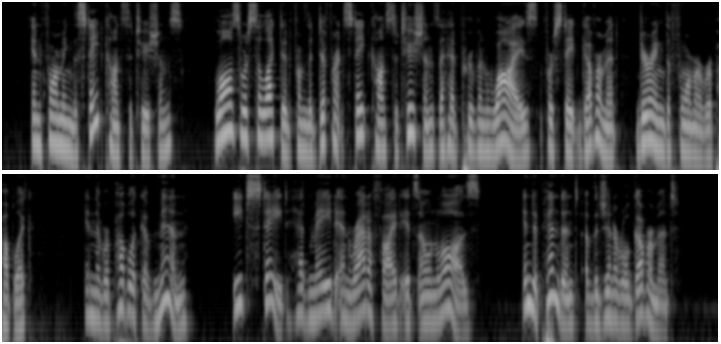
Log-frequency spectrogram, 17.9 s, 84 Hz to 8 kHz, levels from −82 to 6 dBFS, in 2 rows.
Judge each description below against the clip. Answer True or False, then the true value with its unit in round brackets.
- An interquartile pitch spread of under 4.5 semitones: False (5.1 semitones)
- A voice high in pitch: False (155 Hz)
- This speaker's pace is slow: False (145 wpm)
